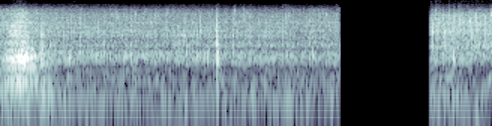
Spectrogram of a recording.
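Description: Spices sizzle and crackle loudly in hot oil as a tempering is made for coconut chutney, a steady frying hiss that cuts off briefly and then resumes.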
